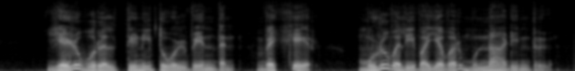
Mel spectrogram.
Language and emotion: Tamil, neutral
